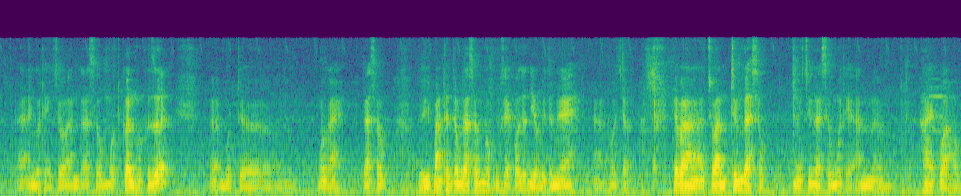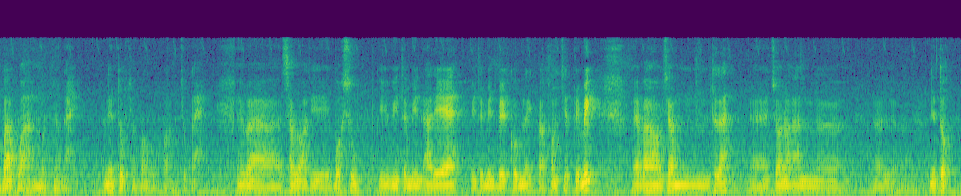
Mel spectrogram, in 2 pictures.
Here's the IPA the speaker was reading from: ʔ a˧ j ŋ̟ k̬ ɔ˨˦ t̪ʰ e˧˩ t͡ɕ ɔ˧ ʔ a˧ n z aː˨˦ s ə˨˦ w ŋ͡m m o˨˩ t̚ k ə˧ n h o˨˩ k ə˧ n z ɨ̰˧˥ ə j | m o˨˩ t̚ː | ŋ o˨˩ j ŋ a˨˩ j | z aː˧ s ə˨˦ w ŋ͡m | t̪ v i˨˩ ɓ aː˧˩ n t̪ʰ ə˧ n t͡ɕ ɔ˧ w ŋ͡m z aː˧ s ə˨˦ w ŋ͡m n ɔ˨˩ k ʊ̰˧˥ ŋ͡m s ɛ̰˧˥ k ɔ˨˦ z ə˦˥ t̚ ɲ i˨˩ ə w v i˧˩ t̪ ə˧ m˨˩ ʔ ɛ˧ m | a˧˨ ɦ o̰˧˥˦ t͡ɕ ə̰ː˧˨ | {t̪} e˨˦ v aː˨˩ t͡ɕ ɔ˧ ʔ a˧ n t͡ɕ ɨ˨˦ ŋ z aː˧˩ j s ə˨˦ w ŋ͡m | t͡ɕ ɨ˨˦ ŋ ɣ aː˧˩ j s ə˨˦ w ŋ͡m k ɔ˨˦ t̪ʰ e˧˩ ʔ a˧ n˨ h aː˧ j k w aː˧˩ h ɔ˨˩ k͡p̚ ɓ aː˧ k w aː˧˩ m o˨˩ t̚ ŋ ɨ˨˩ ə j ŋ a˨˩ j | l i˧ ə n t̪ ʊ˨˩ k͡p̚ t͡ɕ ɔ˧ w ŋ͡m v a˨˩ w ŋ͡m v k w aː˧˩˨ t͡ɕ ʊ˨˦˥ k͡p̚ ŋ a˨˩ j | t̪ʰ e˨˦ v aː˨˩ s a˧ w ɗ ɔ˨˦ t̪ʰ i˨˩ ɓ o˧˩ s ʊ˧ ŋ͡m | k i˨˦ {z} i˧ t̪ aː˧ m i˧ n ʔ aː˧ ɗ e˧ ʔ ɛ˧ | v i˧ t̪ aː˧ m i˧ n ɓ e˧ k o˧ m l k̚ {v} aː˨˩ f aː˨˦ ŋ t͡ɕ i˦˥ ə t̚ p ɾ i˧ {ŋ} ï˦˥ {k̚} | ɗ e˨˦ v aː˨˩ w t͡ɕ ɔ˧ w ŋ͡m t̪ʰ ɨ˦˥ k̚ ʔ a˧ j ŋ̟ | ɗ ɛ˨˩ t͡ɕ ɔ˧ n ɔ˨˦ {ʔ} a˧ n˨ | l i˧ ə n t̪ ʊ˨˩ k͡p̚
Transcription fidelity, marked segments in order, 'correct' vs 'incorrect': incorrect: t̪ʰ, incorrect: v, correct, incorrect: m, correct, correct

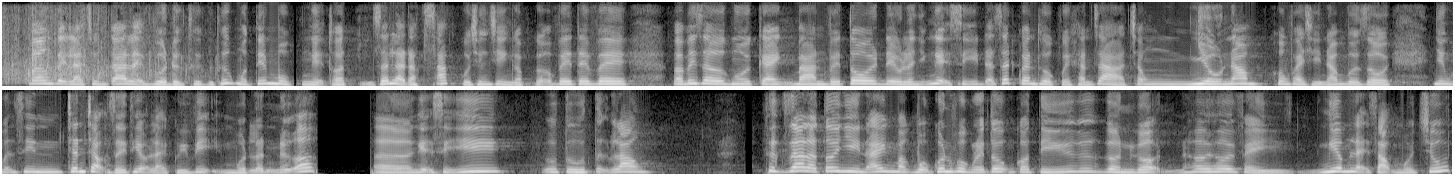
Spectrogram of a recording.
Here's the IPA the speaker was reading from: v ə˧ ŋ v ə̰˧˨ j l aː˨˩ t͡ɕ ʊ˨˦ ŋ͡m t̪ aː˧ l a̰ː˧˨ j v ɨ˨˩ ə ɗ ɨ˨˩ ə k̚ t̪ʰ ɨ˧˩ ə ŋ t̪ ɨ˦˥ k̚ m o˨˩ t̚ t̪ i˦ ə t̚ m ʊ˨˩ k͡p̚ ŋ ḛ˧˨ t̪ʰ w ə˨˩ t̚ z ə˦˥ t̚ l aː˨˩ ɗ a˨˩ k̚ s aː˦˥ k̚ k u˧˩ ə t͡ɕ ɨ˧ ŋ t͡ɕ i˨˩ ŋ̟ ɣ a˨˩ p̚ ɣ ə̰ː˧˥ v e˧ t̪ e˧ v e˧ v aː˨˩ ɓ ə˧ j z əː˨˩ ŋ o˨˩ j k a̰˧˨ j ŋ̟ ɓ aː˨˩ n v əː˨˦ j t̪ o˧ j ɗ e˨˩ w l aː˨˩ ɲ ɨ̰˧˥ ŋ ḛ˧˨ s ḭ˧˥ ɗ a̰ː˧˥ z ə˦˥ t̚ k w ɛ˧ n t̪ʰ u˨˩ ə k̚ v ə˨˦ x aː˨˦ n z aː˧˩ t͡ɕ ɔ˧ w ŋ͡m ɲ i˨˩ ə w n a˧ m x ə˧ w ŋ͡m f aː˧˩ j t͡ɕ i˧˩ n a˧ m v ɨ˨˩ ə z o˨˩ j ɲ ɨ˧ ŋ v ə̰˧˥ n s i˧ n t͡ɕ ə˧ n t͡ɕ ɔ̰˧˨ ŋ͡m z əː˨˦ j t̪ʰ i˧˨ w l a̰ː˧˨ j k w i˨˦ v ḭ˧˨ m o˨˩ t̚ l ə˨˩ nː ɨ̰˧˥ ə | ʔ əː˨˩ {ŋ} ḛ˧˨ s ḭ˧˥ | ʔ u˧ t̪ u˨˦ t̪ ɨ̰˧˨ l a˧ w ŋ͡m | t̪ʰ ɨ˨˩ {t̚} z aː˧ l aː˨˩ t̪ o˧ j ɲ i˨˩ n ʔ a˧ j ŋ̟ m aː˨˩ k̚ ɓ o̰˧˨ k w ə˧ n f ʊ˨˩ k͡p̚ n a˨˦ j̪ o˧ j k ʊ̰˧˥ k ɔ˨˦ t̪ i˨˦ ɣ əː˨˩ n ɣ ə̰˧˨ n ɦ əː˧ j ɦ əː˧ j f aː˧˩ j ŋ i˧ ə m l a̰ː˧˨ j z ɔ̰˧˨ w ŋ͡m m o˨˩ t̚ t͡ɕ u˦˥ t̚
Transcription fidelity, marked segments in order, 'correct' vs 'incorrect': correct, incorrect: k̚

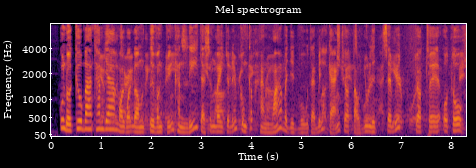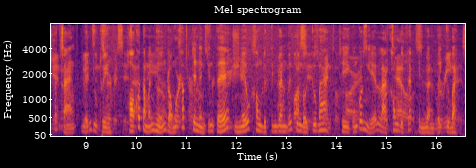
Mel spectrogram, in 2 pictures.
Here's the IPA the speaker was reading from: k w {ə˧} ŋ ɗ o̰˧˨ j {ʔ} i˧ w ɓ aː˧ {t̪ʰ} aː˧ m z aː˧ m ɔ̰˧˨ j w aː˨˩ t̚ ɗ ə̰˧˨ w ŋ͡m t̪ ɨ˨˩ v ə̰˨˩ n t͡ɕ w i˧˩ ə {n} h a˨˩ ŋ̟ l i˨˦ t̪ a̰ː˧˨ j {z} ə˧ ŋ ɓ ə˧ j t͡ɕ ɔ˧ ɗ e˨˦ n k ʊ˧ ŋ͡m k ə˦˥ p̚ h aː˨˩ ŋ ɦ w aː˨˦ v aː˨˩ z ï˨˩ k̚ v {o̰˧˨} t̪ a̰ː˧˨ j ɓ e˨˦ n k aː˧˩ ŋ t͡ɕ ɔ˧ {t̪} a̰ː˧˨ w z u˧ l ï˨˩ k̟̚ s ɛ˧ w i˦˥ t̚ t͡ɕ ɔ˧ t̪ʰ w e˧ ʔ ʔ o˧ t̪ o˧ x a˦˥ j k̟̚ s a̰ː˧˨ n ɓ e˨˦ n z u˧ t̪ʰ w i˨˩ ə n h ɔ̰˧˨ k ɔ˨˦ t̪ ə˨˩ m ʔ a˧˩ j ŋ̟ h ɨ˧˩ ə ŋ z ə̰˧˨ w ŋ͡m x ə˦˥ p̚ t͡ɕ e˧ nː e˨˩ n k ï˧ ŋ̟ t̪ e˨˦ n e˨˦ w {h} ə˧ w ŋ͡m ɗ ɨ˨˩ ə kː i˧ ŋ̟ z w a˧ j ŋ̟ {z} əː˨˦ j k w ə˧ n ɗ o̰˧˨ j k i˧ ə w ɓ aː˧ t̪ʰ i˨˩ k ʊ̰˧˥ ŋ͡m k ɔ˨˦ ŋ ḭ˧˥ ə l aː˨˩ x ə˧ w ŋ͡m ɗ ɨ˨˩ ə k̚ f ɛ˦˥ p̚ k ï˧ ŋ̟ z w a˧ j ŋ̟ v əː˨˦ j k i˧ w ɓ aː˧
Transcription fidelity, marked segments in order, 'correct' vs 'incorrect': correct, incorrect: k, correct, correct, incorrect: s, incorrect: ṵ˧˨, correct, incorrect: x, incorrect: v

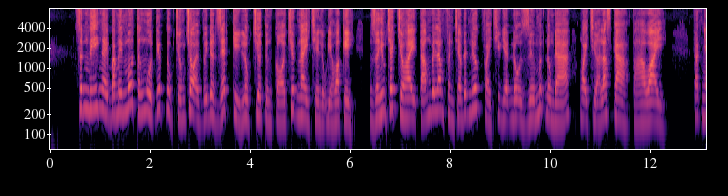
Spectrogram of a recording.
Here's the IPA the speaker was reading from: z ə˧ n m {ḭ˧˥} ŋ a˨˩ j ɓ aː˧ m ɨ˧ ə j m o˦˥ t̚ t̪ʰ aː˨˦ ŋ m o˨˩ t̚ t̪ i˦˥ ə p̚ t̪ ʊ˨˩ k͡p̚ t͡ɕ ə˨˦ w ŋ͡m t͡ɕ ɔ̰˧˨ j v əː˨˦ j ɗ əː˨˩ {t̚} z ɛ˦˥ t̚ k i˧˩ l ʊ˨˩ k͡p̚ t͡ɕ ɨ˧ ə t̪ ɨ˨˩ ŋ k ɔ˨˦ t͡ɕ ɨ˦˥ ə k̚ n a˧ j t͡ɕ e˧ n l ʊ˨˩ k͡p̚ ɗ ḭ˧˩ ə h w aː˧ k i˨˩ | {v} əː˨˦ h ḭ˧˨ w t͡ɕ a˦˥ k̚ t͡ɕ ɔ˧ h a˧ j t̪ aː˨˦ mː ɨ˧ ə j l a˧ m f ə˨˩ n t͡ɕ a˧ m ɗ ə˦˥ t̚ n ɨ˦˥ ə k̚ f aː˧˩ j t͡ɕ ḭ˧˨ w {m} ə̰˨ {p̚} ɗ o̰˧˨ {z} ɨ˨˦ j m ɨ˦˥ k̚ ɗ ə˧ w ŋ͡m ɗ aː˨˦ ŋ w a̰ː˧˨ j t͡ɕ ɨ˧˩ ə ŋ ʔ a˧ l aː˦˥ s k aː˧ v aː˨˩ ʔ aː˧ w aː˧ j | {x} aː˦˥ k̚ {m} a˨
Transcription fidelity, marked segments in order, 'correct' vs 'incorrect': correct, correct, incorrect: z, incorrect: ɲ, incorrect: t̚, correct, incorrect: k, incorrect: ɲ

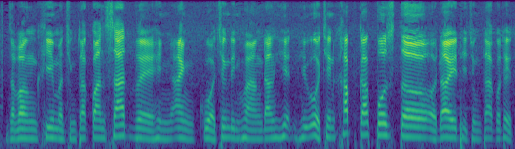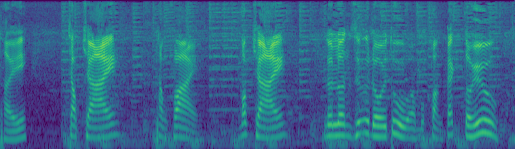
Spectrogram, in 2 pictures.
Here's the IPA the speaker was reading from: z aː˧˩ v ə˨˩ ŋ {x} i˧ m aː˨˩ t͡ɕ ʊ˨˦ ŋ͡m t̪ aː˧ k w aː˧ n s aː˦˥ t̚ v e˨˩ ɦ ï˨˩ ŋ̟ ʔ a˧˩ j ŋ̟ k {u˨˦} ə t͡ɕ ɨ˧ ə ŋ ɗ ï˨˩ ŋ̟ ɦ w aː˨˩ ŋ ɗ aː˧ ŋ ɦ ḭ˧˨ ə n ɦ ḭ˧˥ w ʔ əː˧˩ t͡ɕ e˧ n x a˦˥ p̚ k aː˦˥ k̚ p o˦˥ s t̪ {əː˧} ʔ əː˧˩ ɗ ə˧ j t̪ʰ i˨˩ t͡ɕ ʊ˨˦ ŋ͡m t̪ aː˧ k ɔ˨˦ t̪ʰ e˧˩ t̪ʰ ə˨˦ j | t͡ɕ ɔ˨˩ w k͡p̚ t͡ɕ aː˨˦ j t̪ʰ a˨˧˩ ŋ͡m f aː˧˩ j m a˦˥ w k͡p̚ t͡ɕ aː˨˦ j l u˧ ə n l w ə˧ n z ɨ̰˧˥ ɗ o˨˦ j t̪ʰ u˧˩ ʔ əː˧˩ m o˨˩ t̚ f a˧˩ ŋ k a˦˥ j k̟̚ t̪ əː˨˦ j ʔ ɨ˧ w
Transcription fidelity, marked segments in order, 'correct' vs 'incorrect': correct, incorrect: u˧˩, correct

